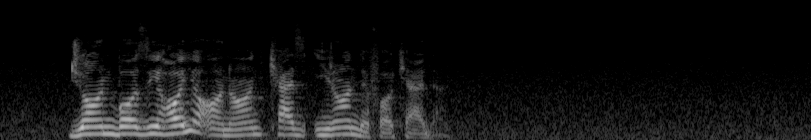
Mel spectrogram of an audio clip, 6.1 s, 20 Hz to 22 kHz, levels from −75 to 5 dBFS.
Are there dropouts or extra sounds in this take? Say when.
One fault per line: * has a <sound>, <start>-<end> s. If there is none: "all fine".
all fine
